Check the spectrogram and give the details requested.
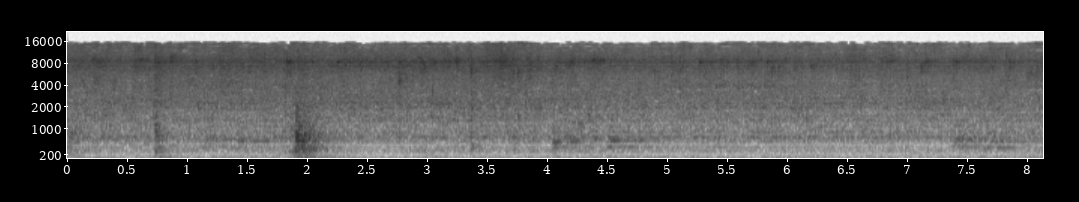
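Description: Liver fillets sizzling in oil in a frying pan, a steady sizzle, with one sharp knock of a pan or utensil about two seconds in and a few lighter clinks.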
